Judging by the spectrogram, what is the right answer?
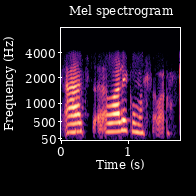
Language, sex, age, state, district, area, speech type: Kashmiri, female, 45-60, Jammu and Kashmir, Ganderbal, rural, conversation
